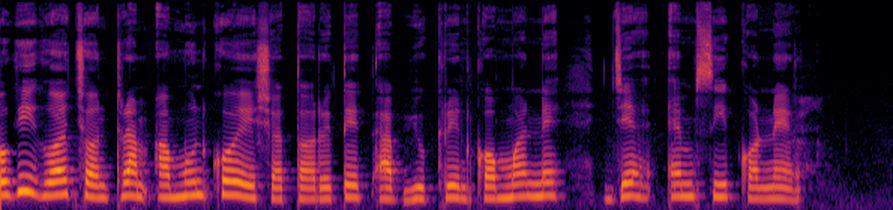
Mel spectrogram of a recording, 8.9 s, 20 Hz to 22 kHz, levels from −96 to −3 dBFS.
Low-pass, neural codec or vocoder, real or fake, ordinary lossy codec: none; none; real; none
